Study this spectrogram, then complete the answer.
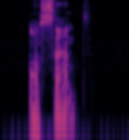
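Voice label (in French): "enceinte", French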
